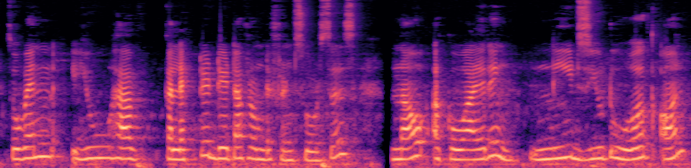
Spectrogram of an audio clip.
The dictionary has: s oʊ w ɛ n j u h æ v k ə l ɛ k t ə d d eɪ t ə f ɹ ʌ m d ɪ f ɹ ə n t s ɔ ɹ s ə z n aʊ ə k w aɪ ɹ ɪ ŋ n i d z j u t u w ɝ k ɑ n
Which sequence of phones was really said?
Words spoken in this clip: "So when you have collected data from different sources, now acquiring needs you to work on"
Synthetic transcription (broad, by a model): s oʊ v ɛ n j u h æ v k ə l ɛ k t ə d d eɪ t ə f ɹ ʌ m d ɪ f ɹ ə n t s ɔ ɹ s ə z n aʊ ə k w aɪ ɹ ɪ ŋ n i d z j u t u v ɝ k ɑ n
